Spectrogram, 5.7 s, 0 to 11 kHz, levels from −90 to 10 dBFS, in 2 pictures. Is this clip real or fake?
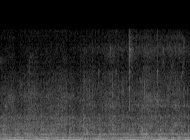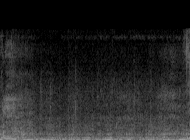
fake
